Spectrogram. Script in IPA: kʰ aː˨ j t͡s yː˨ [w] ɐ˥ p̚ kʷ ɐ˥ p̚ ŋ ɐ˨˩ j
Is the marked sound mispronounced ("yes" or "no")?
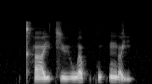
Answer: no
